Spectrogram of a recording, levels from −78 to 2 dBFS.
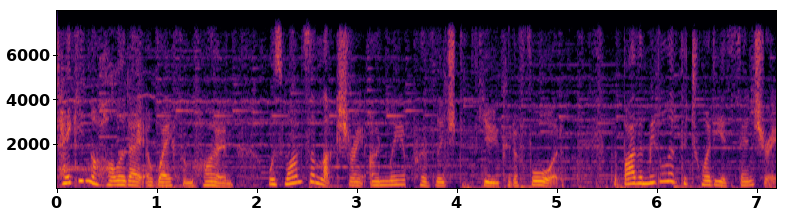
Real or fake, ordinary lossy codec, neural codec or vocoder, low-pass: real; Opus, 64 kbps; none; 7.2 kHz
